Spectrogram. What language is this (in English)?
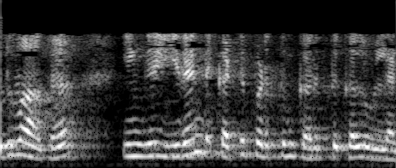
Tamil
